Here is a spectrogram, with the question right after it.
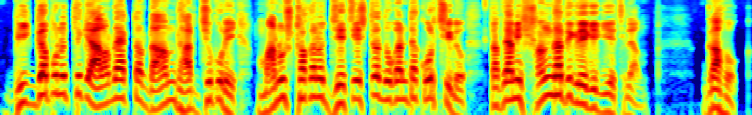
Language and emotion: Bengali, angry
